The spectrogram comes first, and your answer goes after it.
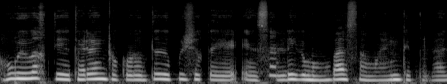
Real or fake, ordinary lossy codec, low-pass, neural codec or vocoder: fake; none; none; codec, 44.1 kHz, 1.7 kbps, Pupu-Codec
